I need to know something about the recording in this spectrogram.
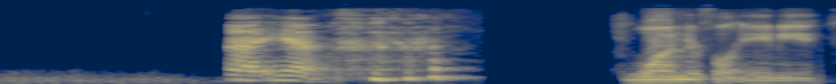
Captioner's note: laughs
